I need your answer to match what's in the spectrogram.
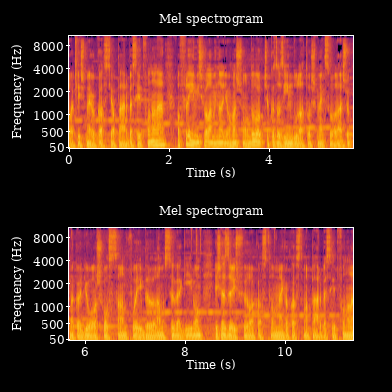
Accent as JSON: {"language": "Hungarian", "country": "Hungary", "said": "Mi sajnos nem tudunk angolul olvasni, mert ugye magyarok vagyunk"}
